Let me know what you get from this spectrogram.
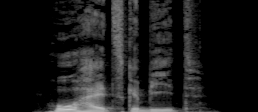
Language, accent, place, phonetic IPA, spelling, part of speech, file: German, Germany, Berlin, [ˈhoːhaɪ̯t͡sɡəˌbiːt], Hoheitsgebiet, noun, De-Hoheitsgebiet.ogg
- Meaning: territory, sovereign territory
